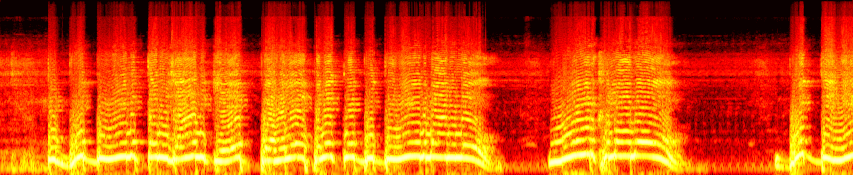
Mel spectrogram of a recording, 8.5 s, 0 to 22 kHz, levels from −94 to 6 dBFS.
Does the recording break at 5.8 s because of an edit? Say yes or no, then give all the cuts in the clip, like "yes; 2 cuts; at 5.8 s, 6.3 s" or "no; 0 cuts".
no; 0 cuts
